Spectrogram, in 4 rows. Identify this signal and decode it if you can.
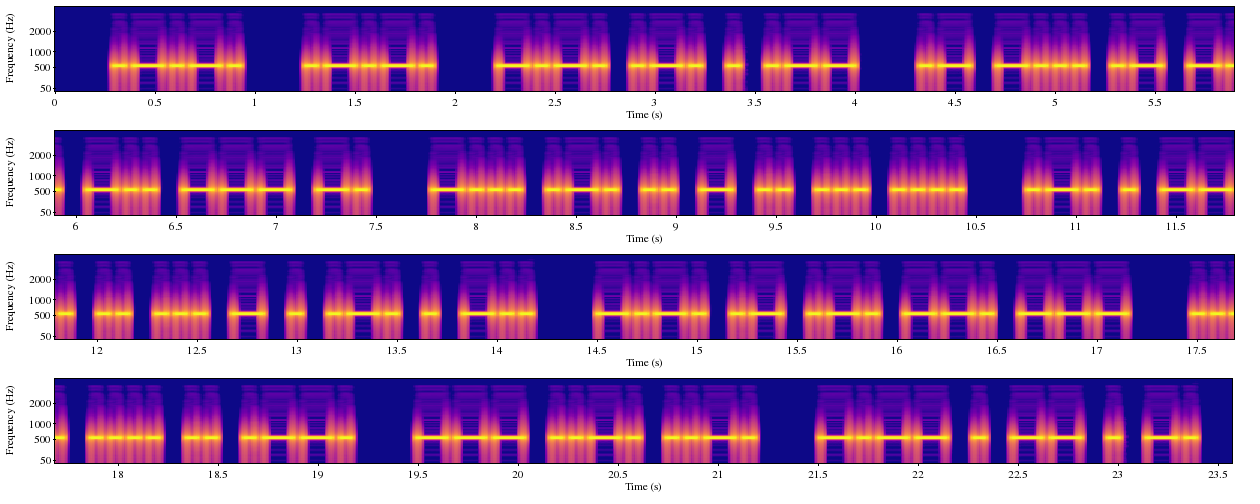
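Morse code, heard as a keyed tone, about 25 wpm, 550 Hz. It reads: <AR> <AR> CREW ABANDON BRITISH REGISTERED CARGO SHIP OFF YEMEN
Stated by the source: Morse code news headlines sent at 25 wpm.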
